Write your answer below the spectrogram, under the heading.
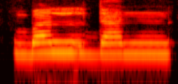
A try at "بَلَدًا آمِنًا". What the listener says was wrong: لام is not ساكن. لام with زبر بلدا آمنا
